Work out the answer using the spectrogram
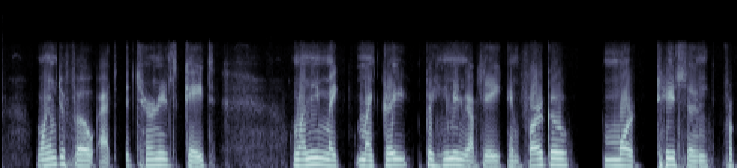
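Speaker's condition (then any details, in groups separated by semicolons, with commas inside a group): Down syndrome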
